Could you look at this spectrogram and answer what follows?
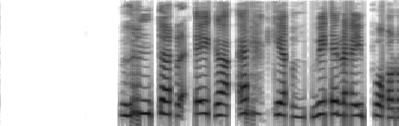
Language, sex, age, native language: Icelandic, male, 11, Slovak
